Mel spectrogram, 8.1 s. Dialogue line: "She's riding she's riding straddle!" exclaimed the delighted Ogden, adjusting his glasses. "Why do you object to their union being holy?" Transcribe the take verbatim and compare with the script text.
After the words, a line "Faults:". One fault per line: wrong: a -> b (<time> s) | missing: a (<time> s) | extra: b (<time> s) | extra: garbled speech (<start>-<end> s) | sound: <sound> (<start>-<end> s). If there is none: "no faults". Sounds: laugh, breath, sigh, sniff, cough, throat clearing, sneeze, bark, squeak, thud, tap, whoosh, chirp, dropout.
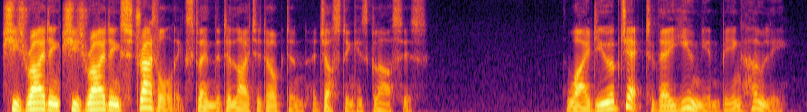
"She's riding she's riding straddle!" exclaimed the delighted Ogden, adjusting his glasses. "Why do you object to their union being holy?"
Faults:
no faults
